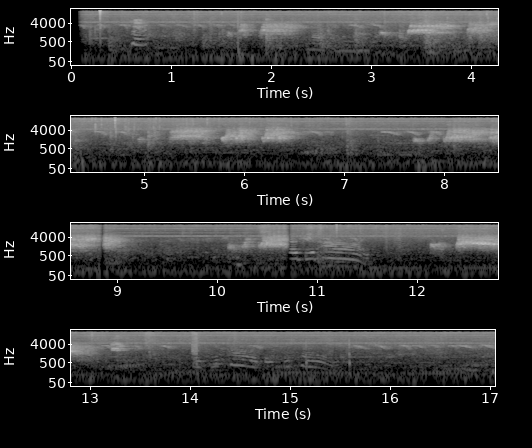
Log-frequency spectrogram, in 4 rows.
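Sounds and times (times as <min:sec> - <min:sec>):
short noisy bird calls: 0:05.0 - 0:06.8, 0:10.1 - 0:10.8, 0:12.1 - 0:13.6.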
